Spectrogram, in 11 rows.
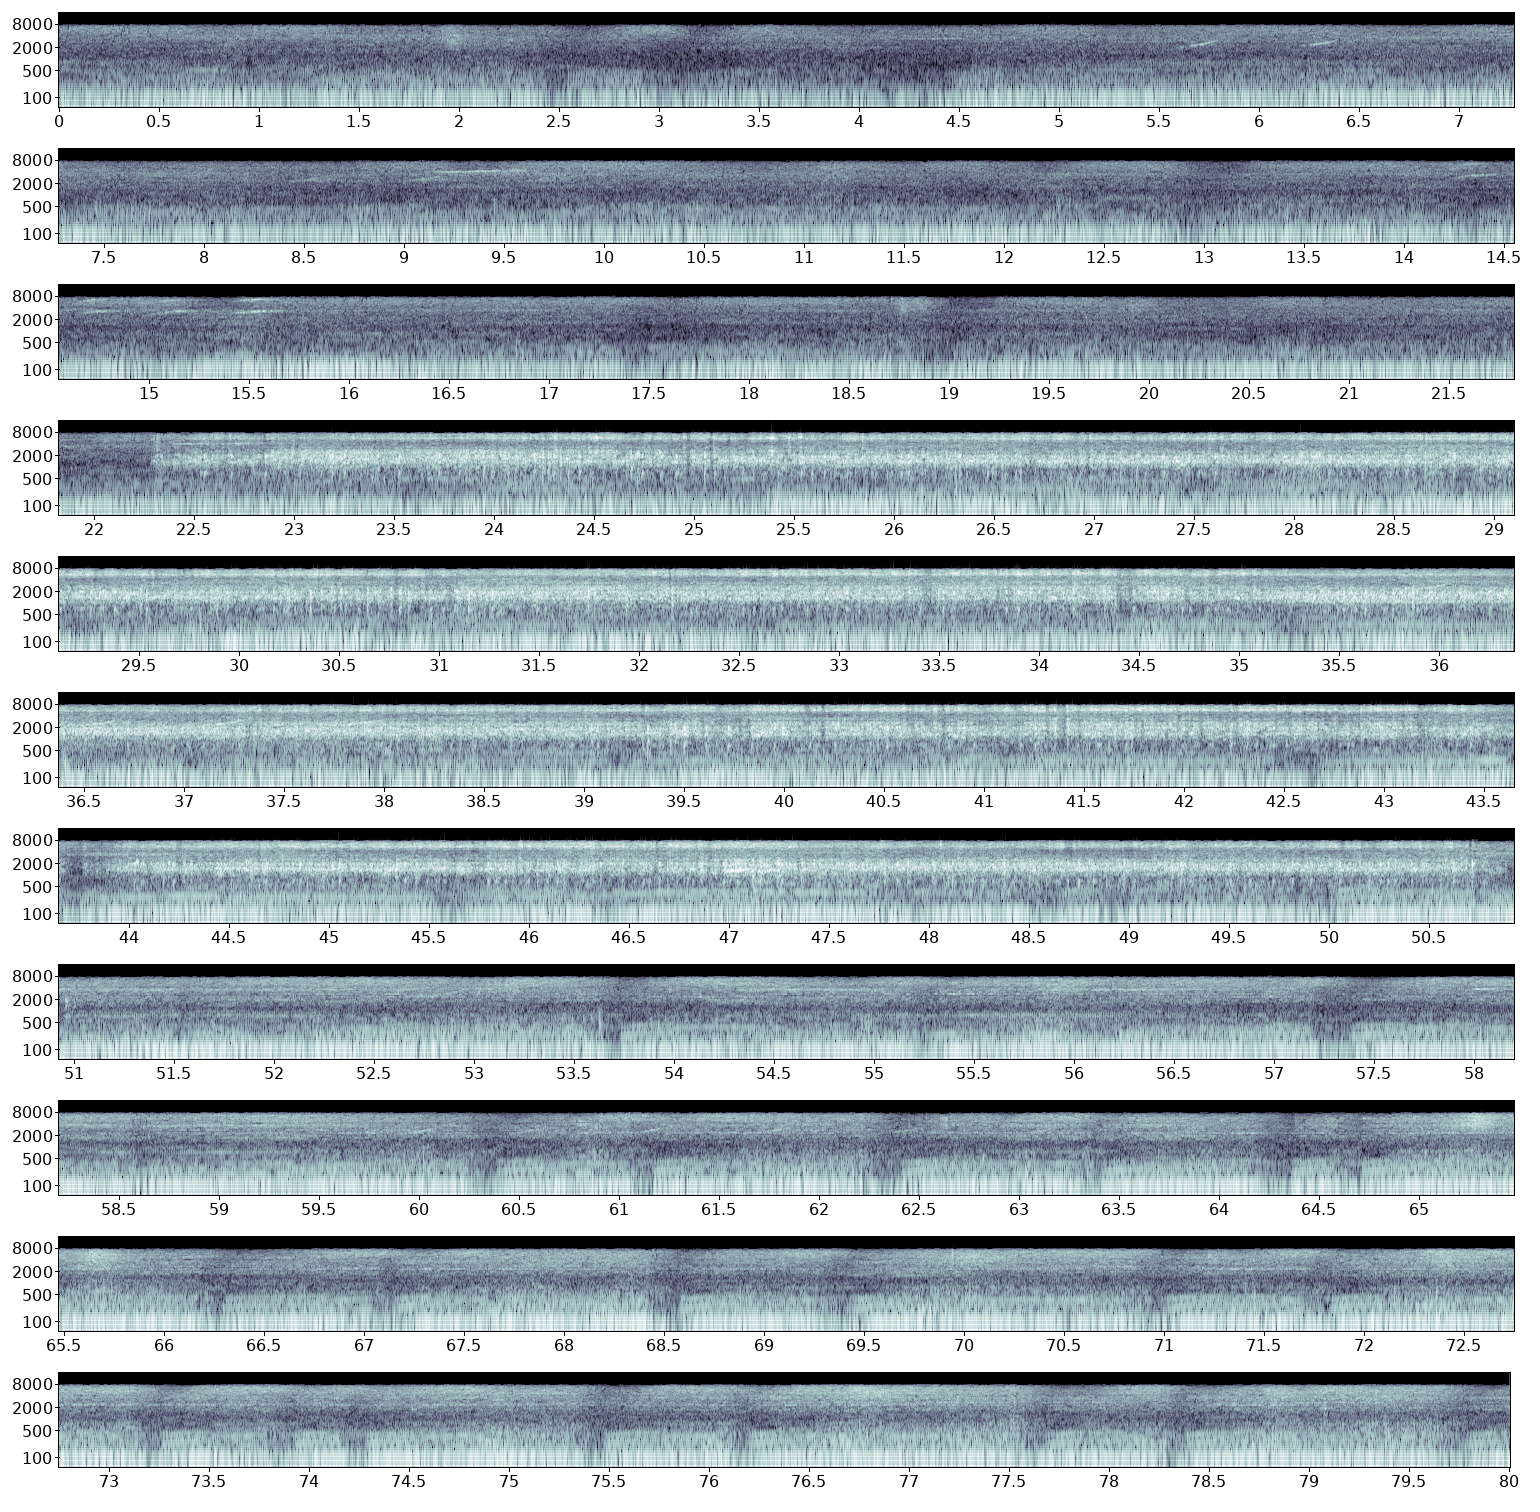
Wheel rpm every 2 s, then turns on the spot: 0, 0, 0, 0, 0, 0, 0, 0, 0, 0, 0, 50, 70, 70, 70, 70, 70, 70, 70, 70, 70, 50, 60, 70, 70, 30, 0, 0, 0, 0, 0, 0, 0, 0, 0, 0, 0, 0, 0, 0.
none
